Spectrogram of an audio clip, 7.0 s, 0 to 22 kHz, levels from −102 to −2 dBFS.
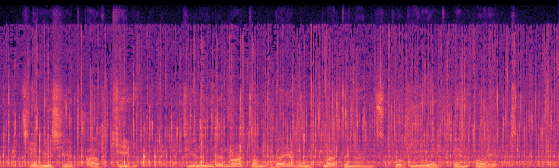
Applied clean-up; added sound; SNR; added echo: none; Boiling; 2 dB; none.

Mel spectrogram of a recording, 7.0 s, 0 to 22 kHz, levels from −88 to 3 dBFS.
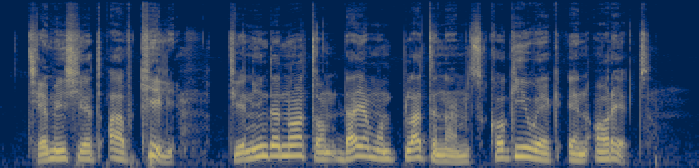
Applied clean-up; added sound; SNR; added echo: none; none; none; none.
